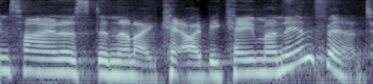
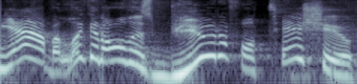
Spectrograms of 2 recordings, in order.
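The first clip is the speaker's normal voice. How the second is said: enthusiastic reply; 8 semitones higher than usual. Retold or imitated. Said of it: "And I'm going".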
